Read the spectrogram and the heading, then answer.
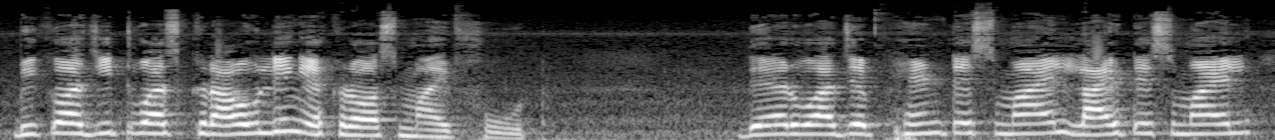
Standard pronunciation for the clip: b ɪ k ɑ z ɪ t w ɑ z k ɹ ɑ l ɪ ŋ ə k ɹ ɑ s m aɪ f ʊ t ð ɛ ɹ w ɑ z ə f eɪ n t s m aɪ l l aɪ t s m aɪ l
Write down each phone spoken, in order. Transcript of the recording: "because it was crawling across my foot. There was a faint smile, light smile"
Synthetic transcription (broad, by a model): b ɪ k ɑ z ɪ t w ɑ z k ɹ ɑ l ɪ ŋ ə k ɹ ɑ s m aɪ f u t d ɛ ɹ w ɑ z ə p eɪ n t s m aɪ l l aɪ t s m aɪ l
